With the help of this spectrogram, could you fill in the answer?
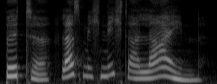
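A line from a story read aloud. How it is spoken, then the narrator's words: Calling out. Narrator (German): Er rief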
